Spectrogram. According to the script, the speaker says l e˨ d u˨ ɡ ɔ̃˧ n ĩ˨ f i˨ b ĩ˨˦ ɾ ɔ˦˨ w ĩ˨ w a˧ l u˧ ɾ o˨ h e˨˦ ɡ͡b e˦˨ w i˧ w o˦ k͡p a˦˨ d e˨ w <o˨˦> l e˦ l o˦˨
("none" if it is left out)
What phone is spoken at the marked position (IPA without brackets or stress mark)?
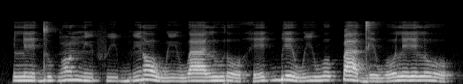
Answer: o˨˦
